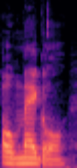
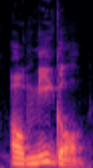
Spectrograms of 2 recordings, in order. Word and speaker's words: Omegle: back in high school I was calling it omegal and only today am I realizing that it's actually pronounced Omegle so I learned the proper pronunciation just in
